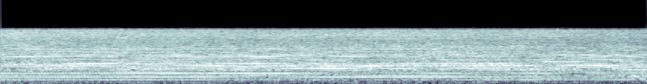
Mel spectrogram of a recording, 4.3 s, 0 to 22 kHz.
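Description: A V8 drag car's engine held at steady high revs during a burnout, its rear tyres spinning against the track.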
